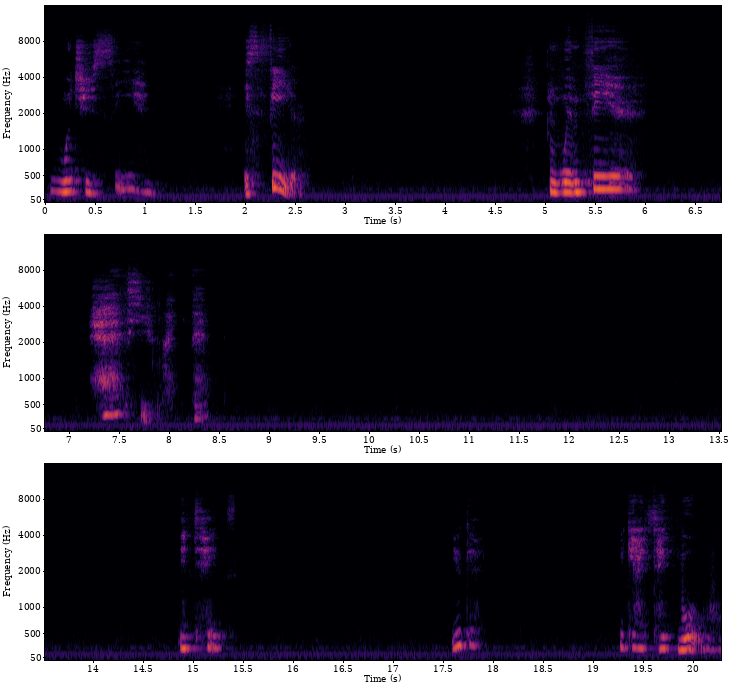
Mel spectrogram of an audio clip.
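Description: A middle-aged woman speaks quietly and haltingly, close by.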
